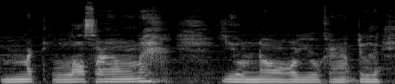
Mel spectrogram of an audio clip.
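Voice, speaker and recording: A low, put-on character voice drags along very slowly in a flat monotone, with clear music in the background. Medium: solo performance.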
